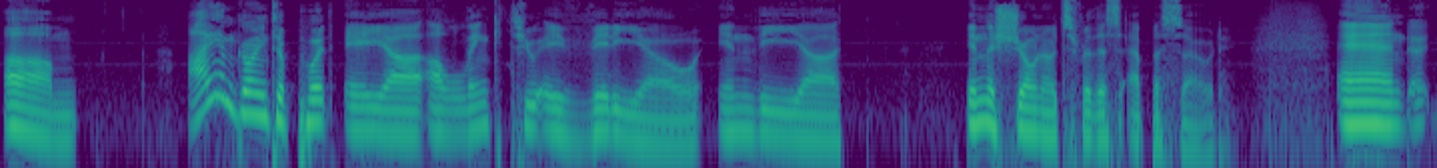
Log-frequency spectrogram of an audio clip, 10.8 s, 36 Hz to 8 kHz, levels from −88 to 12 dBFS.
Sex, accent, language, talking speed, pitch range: male, American, English, 135 wpm, 115-155 Hz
